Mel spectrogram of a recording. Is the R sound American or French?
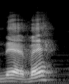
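French. The R is a French R. The speaker calls it wrong. "Pas dim never"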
